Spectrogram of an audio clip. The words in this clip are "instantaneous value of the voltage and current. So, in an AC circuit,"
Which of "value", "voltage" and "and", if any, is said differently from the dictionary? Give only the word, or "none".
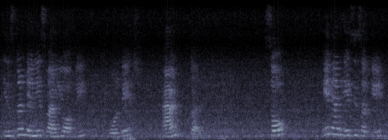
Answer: voltage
